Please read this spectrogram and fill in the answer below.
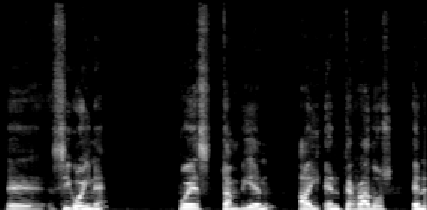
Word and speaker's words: Zigeuner: descienden de estos gitanos, los gitanos llamados Zigeuner, que se pronuncia Sigoine, pues también hay enterrados en el cementerio de Praga, en el cementerio judío de Praga.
